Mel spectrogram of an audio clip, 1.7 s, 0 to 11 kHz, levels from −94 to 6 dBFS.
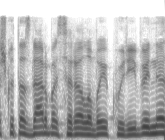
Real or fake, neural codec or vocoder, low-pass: fake; codec, 16 kHz, 2 kbps, X-Codec, HuBERT features, trained on balanced general audio; 7.2 kHz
